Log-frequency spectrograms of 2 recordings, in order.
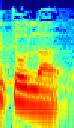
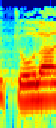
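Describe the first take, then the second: First: ਚੋਲਾ a little tightened, clipped and falling; slightly tightened. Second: ਚੋਲਾ said loosely with an open, slack o; the mistaken slack ਚੋਲਾ; wrong loose form. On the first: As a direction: press ਚੋਲਾ together lightly. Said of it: "ਥੋੜਾ ਜਿਹਾ ਕੱਸ ਕੇ". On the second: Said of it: "ਇਹਨੂੰ ਚੋਲਾ ਨਹੀਂ ਕਹਿਣਾ". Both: Shown as a demonstration.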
